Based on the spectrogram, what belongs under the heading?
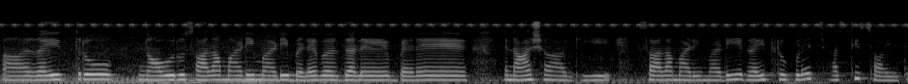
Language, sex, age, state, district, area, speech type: Kannada, female, 18-30, Karnataka, Tumkur, rural, spontaneous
